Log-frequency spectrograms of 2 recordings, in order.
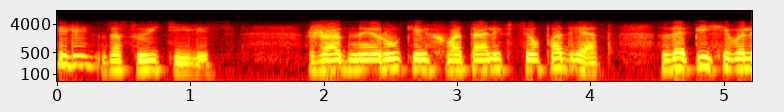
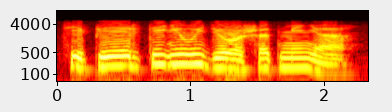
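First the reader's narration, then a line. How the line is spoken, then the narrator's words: Growl. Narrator (Russian): прорычал он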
